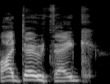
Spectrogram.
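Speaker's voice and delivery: light, subtle put-on British accent. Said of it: "a very subtle British accent there".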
